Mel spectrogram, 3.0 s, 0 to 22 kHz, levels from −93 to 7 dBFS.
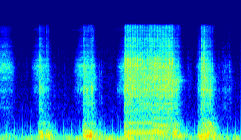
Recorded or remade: recorded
